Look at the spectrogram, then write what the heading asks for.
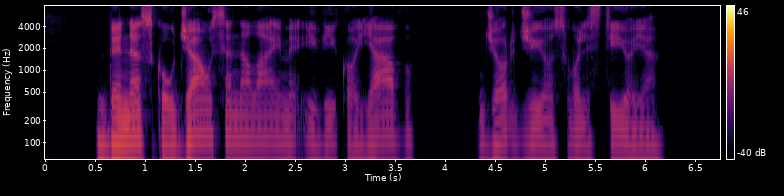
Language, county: Lithuanian, Šiauliai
